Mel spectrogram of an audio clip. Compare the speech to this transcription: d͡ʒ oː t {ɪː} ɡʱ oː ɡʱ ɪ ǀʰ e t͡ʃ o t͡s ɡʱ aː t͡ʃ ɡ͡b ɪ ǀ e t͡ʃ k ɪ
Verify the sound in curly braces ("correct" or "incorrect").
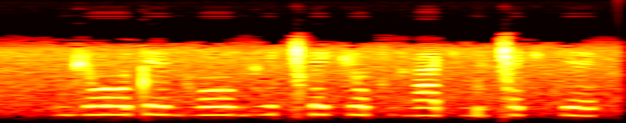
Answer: correct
